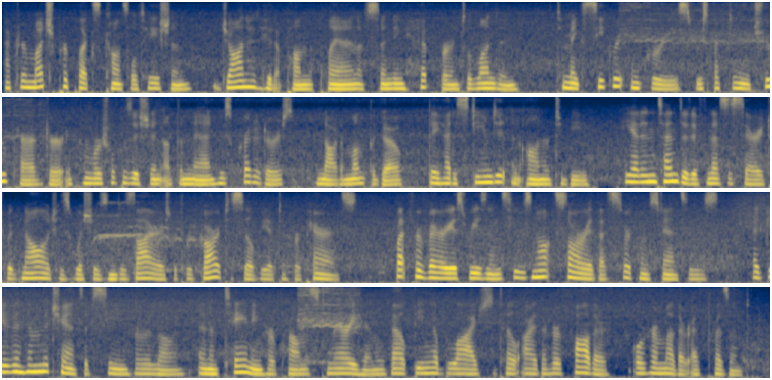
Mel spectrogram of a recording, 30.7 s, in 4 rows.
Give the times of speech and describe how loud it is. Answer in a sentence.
You can hear the speech from 0.0 to 30.6 s, at a steady volume.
